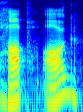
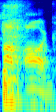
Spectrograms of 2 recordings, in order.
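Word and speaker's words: Hauppauge: uh confirmed it's pronounced hop ag.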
